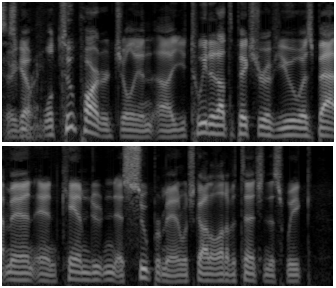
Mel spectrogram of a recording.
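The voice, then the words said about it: Rich, polished radio-announcer voice. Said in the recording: “the guy with a great radio voice ... great radio voice”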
